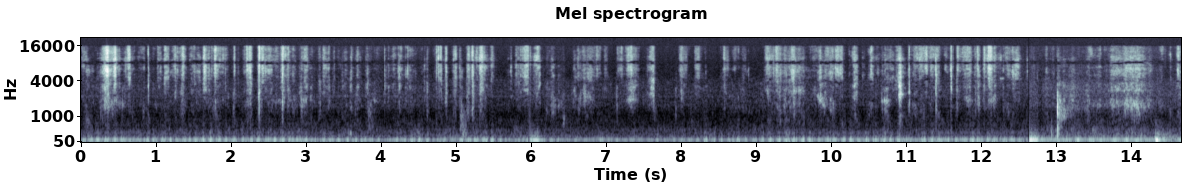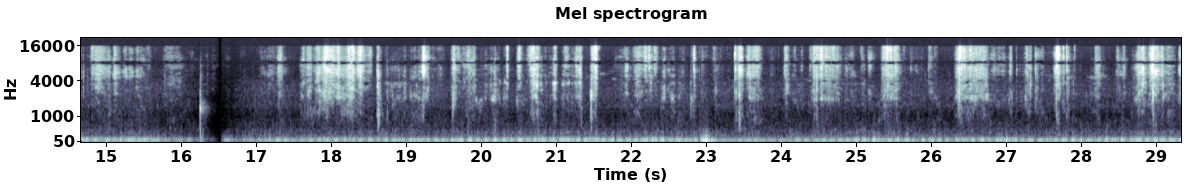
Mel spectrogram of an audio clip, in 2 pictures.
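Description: Faint crinkling and rustling of thin disposable plastic gloves as hands weave and shape pastry dough, in many short scratchy ticks that grow busier about halfway through, over a low steady hum.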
